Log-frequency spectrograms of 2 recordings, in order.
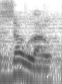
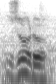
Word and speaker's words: Zoro: In the manga, it's actually printed as zolo, but um it's pronounced in Japanese zoro, which could be read either way in English, but the Japanese don't distinguish between R and L sounds so much.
